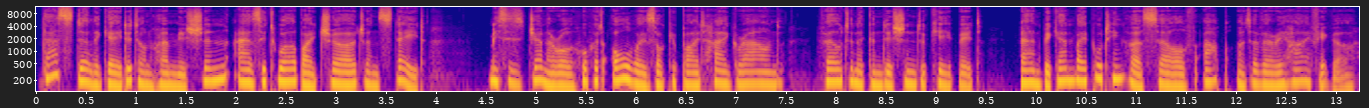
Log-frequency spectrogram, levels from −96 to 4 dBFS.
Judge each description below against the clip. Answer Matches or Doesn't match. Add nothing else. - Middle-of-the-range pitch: Matches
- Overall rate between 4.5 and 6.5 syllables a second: Matches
